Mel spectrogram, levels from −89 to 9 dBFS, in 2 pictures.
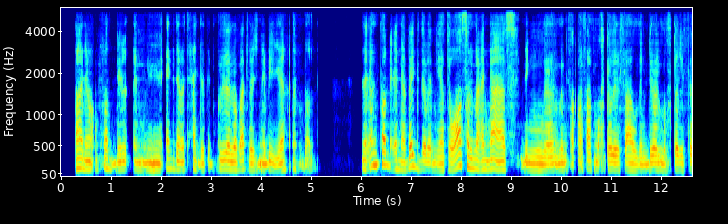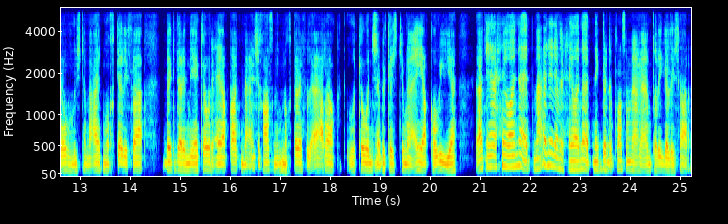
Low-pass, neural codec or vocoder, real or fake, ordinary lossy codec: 5.4 kHz; codec, 24 kHz, 1 kbps, SNAC; fake; none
